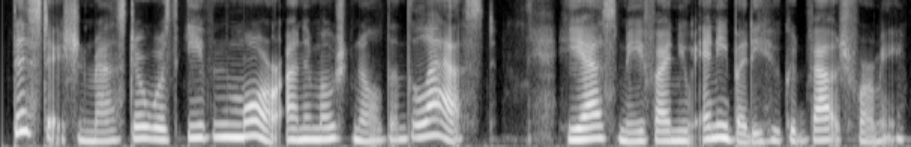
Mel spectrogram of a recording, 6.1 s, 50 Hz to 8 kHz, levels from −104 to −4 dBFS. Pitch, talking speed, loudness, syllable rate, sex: 225 Hz, 215 wpm, -18 LUFS, 6.2 syllables/s, female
